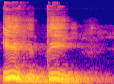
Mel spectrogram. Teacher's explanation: ہا کی آواز بھاری ہوگی، ای اور دی کی باریک ہوگی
